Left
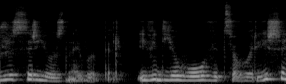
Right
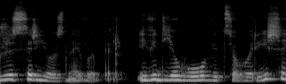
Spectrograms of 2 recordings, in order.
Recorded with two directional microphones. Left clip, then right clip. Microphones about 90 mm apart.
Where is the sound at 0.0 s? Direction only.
40° right (ahead or behind).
